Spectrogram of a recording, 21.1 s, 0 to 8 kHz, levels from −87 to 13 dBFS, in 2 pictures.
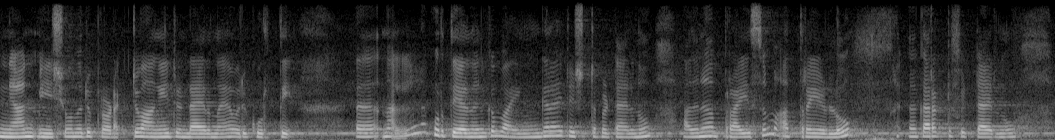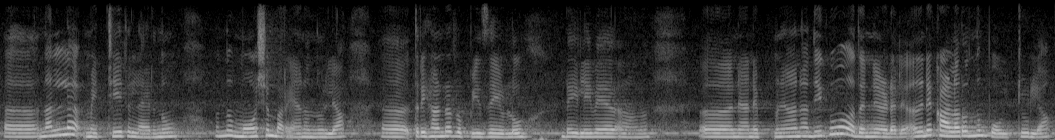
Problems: background sounds at intervals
